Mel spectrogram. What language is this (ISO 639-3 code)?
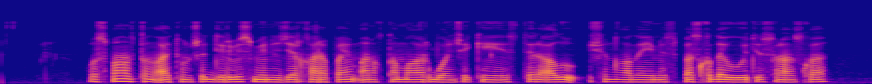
kaz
